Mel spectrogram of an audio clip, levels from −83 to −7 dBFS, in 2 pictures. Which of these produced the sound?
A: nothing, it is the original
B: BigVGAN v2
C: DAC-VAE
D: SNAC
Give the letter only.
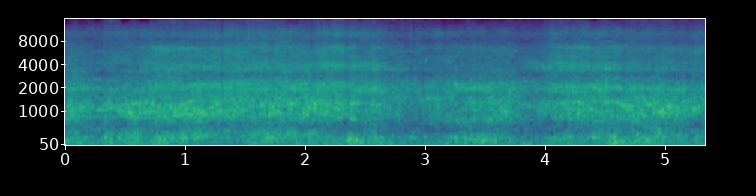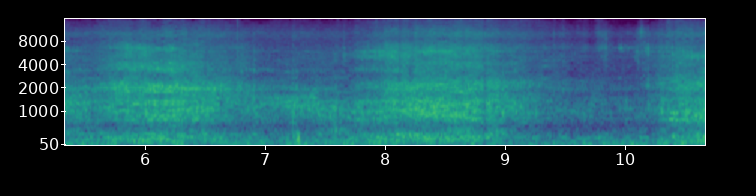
D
